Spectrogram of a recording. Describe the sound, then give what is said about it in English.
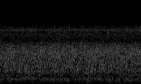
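A mountain stream rushes steadily, its continuous hiss-like gurgle of water unbroken from start to finish, heard on its own without any voices. “No, it really is a mountain stream of pure, fresh, refreshing, necessary water.”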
